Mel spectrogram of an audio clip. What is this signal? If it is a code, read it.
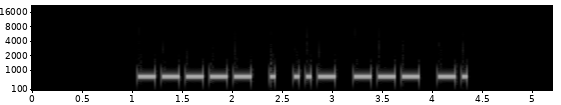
Morse code, heard as a keyed tone, about 20 wpm, 700 Hz. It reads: 0EUON
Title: Code Groups - 5 Letter:Numbers - 20wpm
